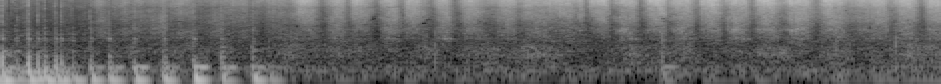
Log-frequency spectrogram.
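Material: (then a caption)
Granite. Both hands rapidly tap a large, solid, speckled granite-look kitchen countertop with short-nailed fingertips. The first few seconds carry deep, dull thumps, then the tapping turns into a fast, steady stream of bright, crisp clicks.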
